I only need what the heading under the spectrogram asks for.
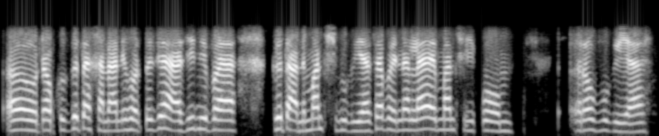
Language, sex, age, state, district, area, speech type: Bodo, female, 45-60, Assam, Udalguri, rural, conversation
